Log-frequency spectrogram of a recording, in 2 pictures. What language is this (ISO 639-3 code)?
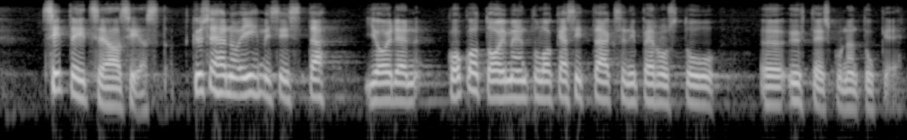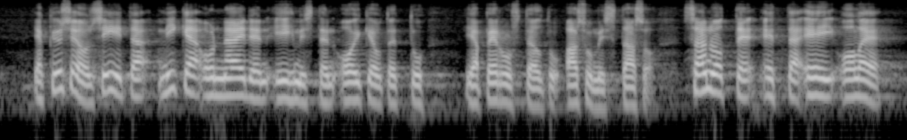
fin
